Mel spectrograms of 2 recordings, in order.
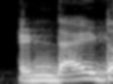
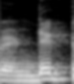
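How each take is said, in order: First: "Indict" as in-DITE, silent c; correct pronunciation. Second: "indict" as in-DIKT, c sounded; variant pronunciation. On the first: Teacher reviewing the quiz answer, "Indict" as in-dite. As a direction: make "Indict" end like kite. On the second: Teacher contrasting both options for students, "indict" as in-dikt. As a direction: put an audible k before the t in "indict". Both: Shown as a demonstration. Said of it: "the pronunciation is indict".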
